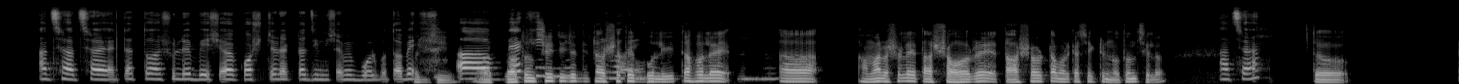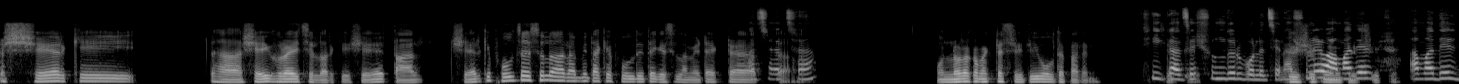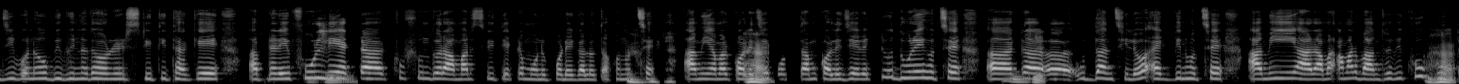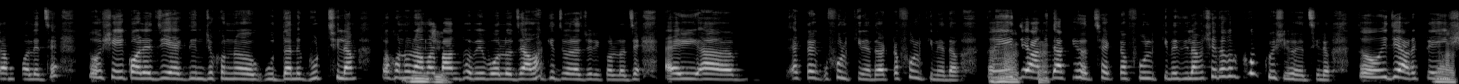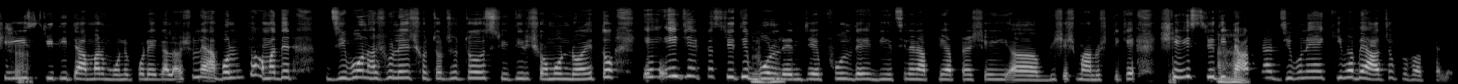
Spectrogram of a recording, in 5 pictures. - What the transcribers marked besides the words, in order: tapping; other background noise; chuckle; laughing while speaking: "আমাকে জোরাজুরি করল যে"
- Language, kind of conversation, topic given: Bengali, unstructured, কোনো পুরোনো স্মৃতি কি আপনাকে আজও প্রেরণা দেয়, আর কীভাবে?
